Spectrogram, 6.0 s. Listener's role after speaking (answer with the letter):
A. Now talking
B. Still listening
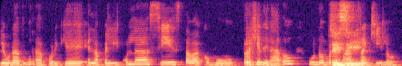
A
